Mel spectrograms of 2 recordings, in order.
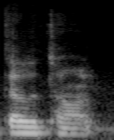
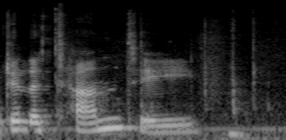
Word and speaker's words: dilettante: How do you say it? Dilettante. Yeah. Yes. Hang on, let's see if this will pick up. Oh, dilettante. I thought it was dilettante, but maybe that's like the French.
